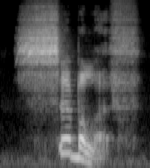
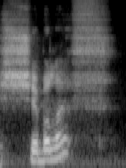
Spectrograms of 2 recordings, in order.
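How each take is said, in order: First: The word begins with an s sound. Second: The word begins with an sh sound. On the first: The speaker calls it wrong. "Every time they tried, it came out Sibboleth" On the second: The speaker calls it right. "Can you say Shibboleth?"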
